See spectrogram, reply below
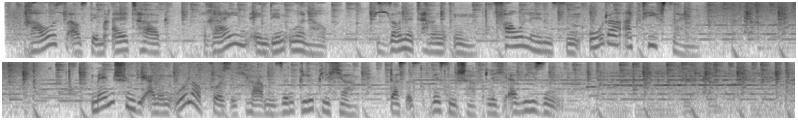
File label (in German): Doku; NDR; Plietsch; Urlaub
